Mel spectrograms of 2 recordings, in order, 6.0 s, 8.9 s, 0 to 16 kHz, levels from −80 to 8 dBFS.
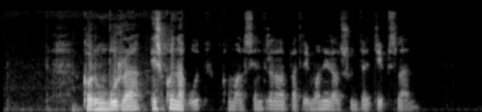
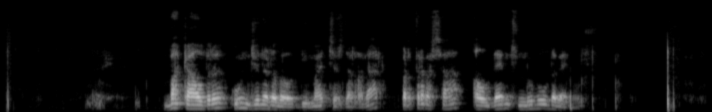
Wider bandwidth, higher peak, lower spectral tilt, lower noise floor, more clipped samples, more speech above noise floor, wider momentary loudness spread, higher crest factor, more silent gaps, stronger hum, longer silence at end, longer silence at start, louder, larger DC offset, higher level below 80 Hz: about the same, 11.5 kHz vs 11 kHz; first, 0 dBFS vs -6 dBFS; about the same, -6 dB/octave vs -6.5 dB/octave; second, -70 dBFS vs -76 dBFS; neither; about the same, 53 dB vs 51 dB; first, 20 LU vs 14 LU; about the same, 18 dB vs 22 dB; neither; neither; first, 0.95 s vs 0.55 s; second, 0.7 s vs 1.2 s; first, -16 LUFS vs -26 LUFS; neither; first, -46 dBFS vs -70 dBFS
